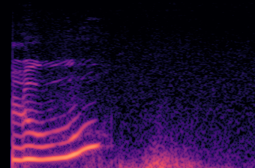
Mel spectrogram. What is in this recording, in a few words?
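"Glou", French; phonetique; la syllabe ou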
